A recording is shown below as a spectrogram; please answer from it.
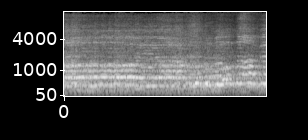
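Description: A woman singing into a microphone over a PA, backed by a live band of keyboard and bağlama, with long held notes.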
